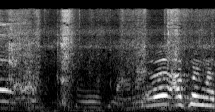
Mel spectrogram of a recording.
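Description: People talking, faint at first, with a voice growing louder near the end.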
